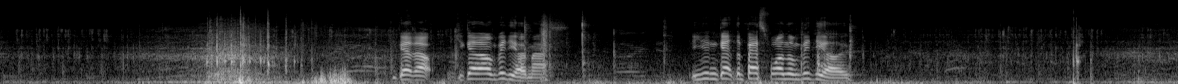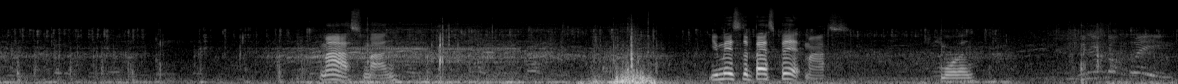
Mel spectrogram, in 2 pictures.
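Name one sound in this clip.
Small plastic wheels rumble over rough tarmac.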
